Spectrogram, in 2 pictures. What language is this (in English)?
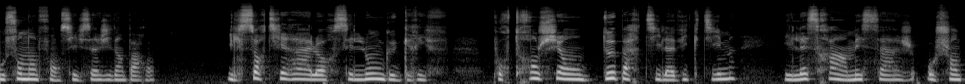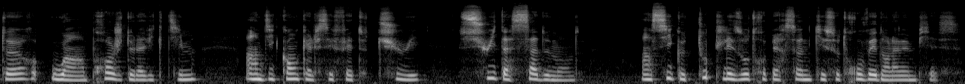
French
